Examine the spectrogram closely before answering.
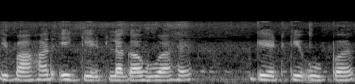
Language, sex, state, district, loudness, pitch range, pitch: Hindi, female, Chhattisgarh, Bilaspur, -15 LUFS, 195-210 Hz, 200 Hz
